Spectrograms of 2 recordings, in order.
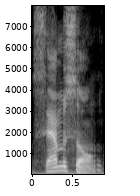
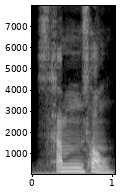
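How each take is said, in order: First: It is pronounced the way English speakers say it. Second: It is pronounced the way Korean speakers say it. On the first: "English people all or say will say Samsung" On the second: "we called it Samsung. This is Korean"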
